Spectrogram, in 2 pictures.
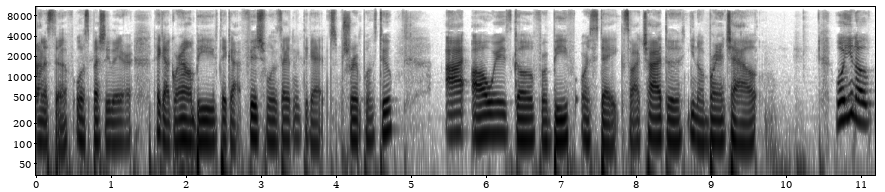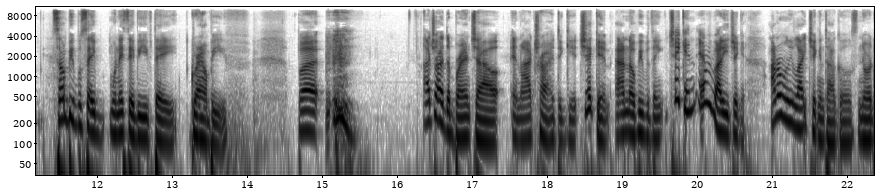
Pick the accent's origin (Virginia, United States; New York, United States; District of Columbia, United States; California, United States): California, United States; Vallejo; my hometown of Vallejo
